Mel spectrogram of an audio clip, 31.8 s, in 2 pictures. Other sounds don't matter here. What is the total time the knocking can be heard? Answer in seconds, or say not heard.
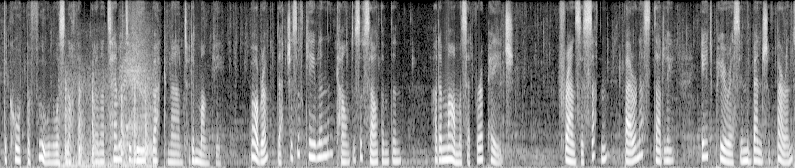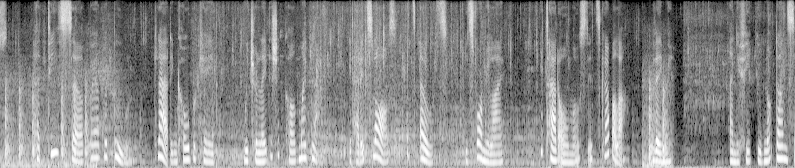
5 s.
